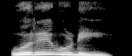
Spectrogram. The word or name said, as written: ಒರೆವುಡಿ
